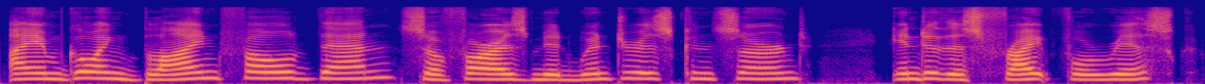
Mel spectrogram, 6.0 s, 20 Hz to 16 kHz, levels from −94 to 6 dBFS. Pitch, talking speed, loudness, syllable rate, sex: 240 Hz, 130 wpm, -17 LUFS, 4.0 syllables/s, female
